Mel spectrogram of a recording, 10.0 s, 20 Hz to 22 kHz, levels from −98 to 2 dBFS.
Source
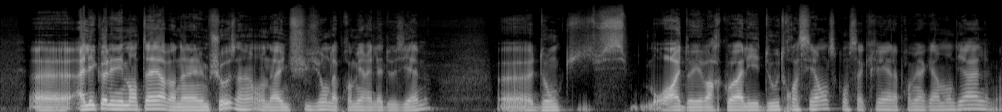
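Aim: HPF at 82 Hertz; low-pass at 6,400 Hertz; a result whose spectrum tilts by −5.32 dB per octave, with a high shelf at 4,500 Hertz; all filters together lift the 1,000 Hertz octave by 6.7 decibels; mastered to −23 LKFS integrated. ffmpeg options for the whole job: ffmpeg -i in.wav -af "highpass=82,lowpass=6400,equalizer=frequency=1000:width_type=o:gain=8.5,highshelf=frequency=4500:gain=3.5,volume=5dB" out.wav

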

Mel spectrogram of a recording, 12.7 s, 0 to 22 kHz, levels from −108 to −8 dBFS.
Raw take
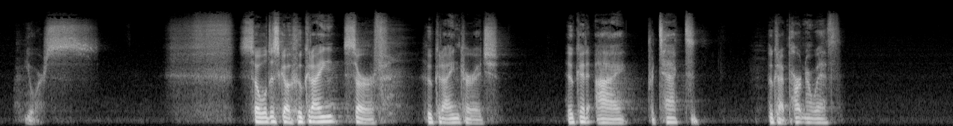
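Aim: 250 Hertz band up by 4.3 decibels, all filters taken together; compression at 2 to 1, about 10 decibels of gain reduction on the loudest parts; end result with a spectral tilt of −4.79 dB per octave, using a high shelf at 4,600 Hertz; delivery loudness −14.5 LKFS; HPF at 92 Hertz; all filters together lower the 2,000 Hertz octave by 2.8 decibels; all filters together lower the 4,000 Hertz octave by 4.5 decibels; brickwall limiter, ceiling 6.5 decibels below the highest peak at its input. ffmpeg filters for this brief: ffmpeg -i in.wav -af "highpass=92,equalizer=frequency=250:width_type=o:gain=5.5,equalizer=frequency=2000:width_type=o:gain=-3,equalizer=frequency=4000:width_type=o:gain=-8,highshelf=frequency=4600:gain=4,acompressor=threshold=-35dB:ratio=2,volume=23dB,alimiter=limit=-2dB:level=0:latency=1" out.wav

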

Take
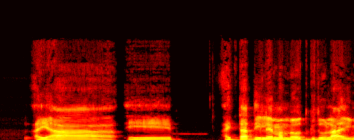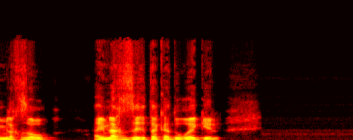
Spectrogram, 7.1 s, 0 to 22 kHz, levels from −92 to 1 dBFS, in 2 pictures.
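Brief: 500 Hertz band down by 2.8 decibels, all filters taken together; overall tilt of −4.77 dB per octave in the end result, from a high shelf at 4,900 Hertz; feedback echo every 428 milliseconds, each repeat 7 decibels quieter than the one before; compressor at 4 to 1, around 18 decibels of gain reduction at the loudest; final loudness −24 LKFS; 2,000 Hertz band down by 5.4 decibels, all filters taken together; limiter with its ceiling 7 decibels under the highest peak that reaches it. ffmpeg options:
ffmpeg -i in.wav -af "equalizer=frequency=500:width_type=o:gain=-3.5,equalizer=frequency=2000:width_type=o:gain=-8.5,highshelf=frequency=4900:gain=6.5,acompressor=threshold=-41dB:ratio=4,alimiter=level_in=8dB:limit=-24dB:level=0:latency=1,volume=-8dB,aecho=1:1:428|856|1284|1712|2140:0.447|0.201|0.0905|0.0407|0.0183,volume=19.5dB" out.wav

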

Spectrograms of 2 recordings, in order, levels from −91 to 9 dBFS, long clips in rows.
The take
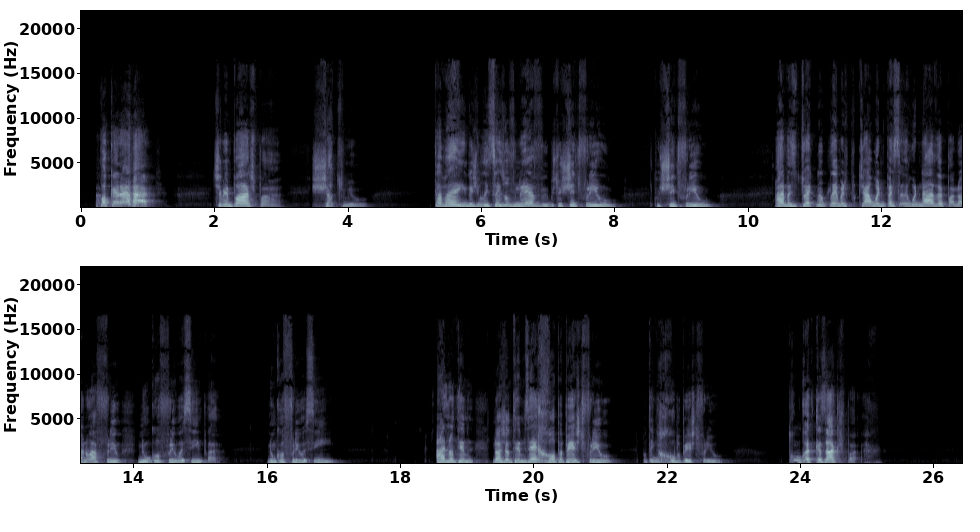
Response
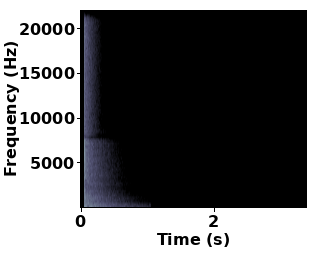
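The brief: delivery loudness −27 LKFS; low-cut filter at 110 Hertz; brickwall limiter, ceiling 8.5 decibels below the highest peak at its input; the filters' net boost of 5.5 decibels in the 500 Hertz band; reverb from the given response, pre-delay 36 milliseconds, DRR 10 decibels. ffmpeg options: -filter_complex "[0:a]highpass=110,equalizer=frequency=500:width_type=o:gain=6.5,alimiter=limit=-15.5dB:level=0:latency=1,asplit=2[link_01][link_02];[1:a]atrim=start_sample=2205,adelay=36[link_03];[link_02][link_03]afir=irnorm=-1:irlink=0,volume=-19.5dB[link_04];[link_01][link_04]amix=inputs=2:normalize=0,volume=2dB"

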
